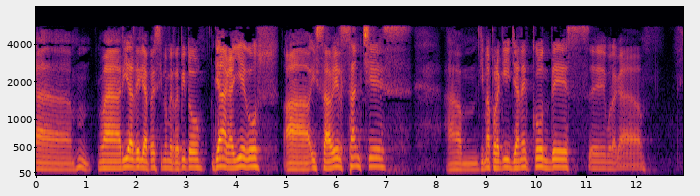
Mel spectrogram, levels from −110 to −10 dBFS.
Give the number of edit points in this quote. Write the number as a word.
four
